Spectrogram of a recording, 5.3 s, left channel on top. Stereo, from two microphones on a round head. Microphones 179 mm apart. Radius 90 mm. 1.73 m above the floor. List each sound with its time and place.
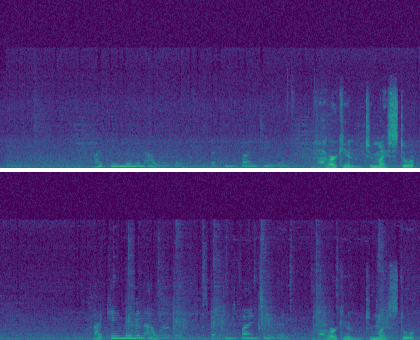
1.2 s a woman speaking: 75° right (ahead or behind); by 3.7 s 65° right (ahead or behind)
3.9 s a man speaking: 65° left (ahead or behind)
